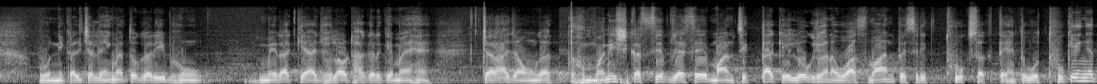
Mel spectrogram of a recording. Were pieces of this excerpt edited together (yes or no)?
yes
